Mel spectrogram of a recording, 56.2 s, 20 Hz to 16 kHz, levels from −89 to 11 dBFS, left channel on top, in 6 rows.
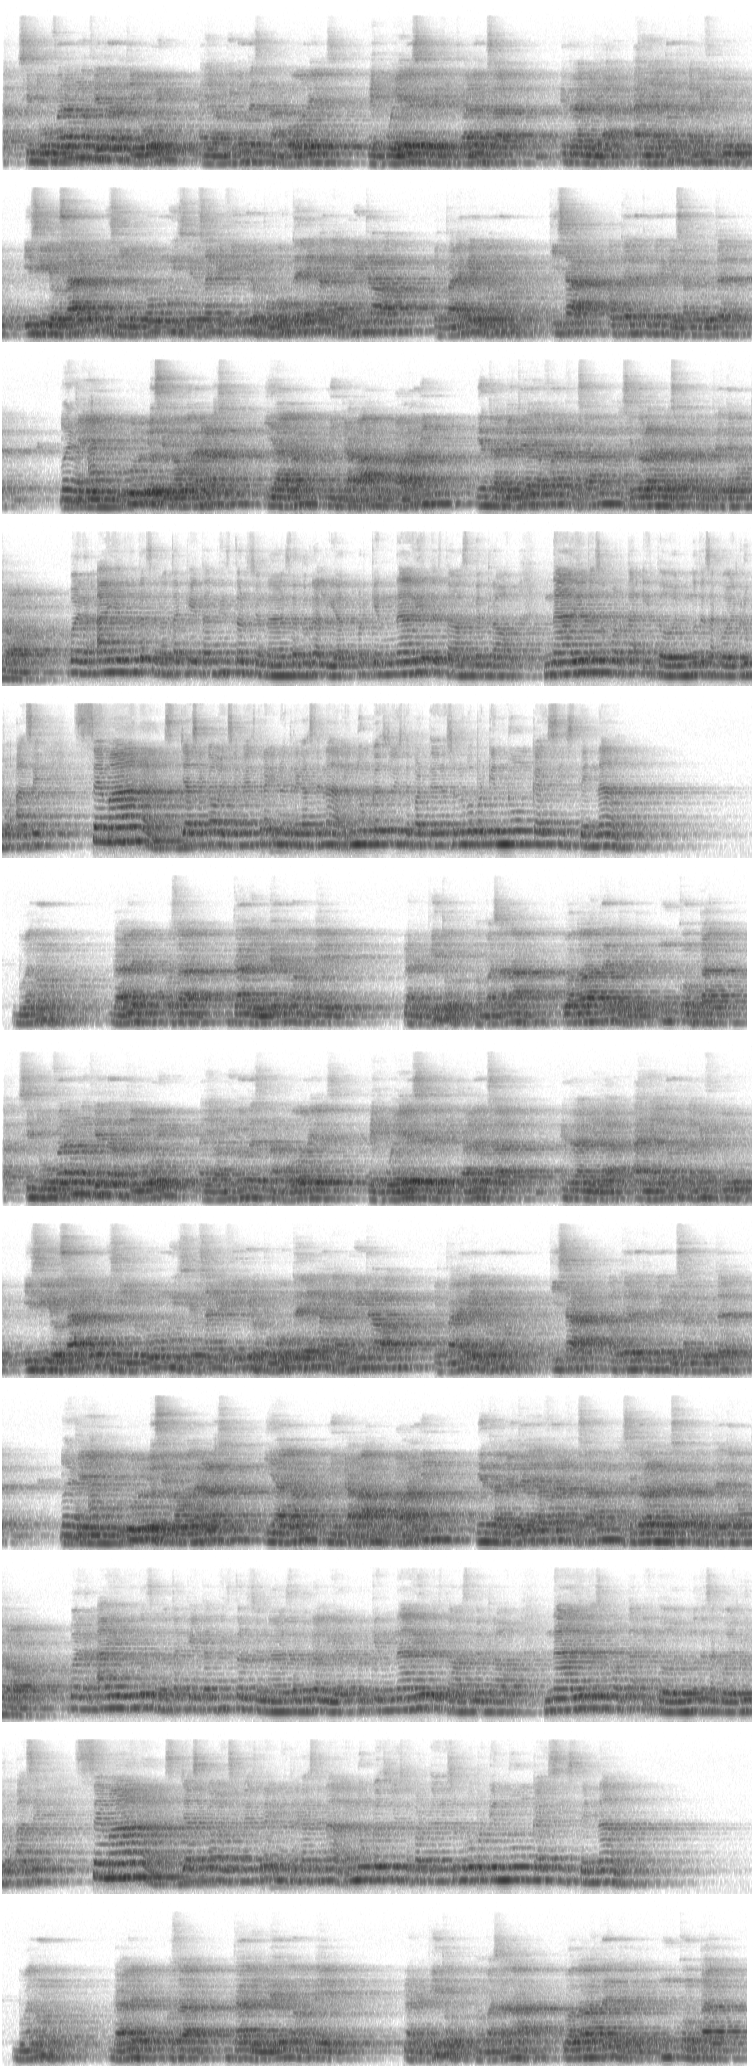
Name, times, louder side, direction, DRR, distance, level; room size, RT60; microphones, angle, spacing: voice 1, 0.2-2.0 2.5-4.1 4.6-6.3 7.0-9.2 9.6-14.4 14.8-15.8 16.2-18.5 19.5-21.7 22.0-24.2 24.7-28.4 47.0-47.5 48.2-49.3 49.6-51.0 51.9-53.4 53.9-55.8, equal, 20° left, -9 dB, 2.1 m, -20 dB
voice 2, 19.5-20.0 28.9-38.3 38.6-45.4, left 1 dB, 35° left, -1 dB, 0.9 m, -22 dB
13.5 x 5.8 x 2.7 m, 2.4 s
head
